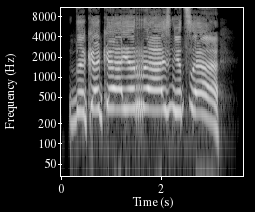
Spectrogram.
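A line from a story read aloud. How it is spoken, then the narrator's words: Howling. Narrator (Russian): взвыл живой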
